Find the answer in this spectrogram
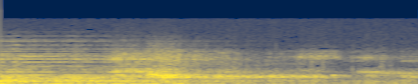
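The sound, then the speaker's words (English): Deep, rumbling big-cat roars and grunts at night, with a tiglon, a cross of a tiger and a lion, making most of the noise, rise and fall continuously, loud and low-pitched with a rough, throaty texture, and no one speaks over them. “Them cats are sounding off tonight.”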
